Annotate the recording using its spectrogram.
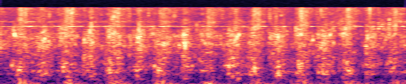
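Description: A sealed bottle of brandy and chocolate syrup being shaken hard, the liquid sloshing inside in quick, irregular strokes.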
